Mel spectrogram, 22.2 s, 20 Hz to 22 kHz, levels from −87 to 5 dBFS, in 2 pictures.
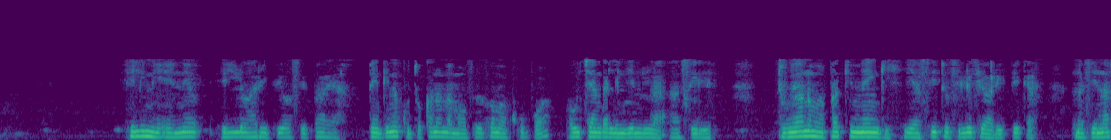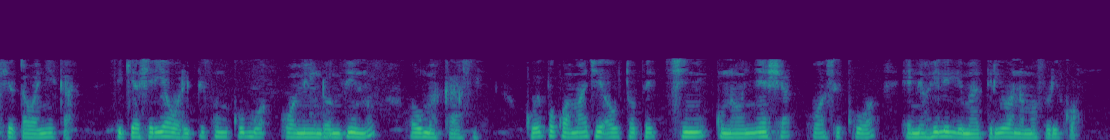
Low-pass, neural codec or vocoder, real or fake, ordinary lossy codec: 7.2 kHz; none; real; AAC, 16 kbps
